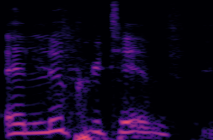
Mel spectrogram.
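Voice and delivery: high, soft imitation of a co-host; hushed, high-pitched impression; Martin. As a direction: mimic a colleague's pet word, soft and high. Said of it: "In Martin's voice".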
